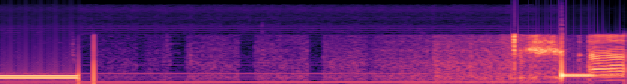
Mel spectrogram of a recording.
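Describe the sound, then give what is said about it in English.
A phone call being placed: a steady tone cuts off, followed by clicks, a hum of line noise and quick dialing beeps, then a short ringing tone near the end. No one speaks. “Let's give him a call.”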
